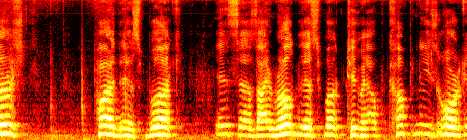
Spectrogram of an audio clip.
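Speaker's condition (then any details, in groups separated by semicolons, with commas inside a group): Cerebral palsy; from birth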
